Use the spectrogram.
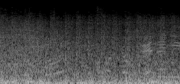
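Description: Dense, continuous battle gunfire from C&C Generals Zero Hour with the Prepare for Battle mod and Russian special forces, a loud, unbroken roar of overlapping shots and blasts.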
